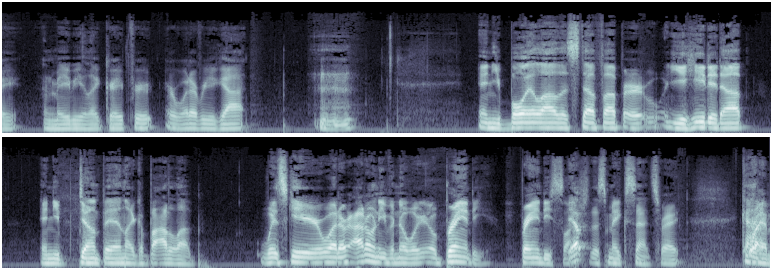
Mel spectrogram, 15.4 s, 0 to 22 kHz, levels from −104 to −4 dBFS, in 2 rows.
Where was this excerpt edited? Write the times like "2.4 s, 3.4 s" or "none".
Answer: none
